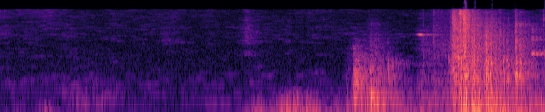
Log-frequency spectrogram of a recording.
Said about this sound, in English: Sarah then asks Dorothy to shut the door that had been shutting earlier, and it slammed shut on command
